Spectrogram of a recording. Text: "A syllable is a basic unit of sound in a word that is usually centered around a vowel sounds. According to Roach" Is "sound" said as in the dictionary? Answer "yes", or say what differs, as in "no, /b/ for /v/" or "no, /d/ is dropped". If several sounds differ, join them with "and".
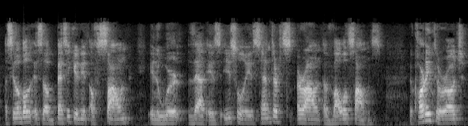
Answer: yes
